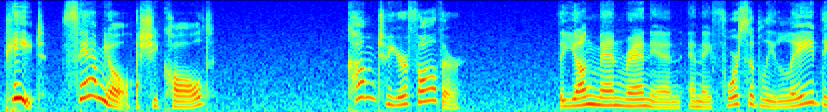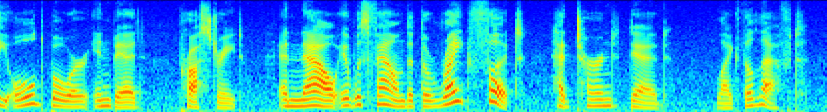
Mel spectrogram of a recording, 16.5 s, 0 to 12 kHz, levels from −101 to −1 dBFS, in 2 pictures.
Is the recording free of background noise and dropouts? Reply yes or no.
yes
